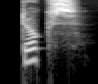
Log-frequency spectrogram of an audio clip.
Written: duks

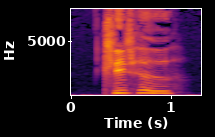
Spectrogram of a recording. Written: klithede

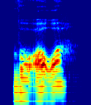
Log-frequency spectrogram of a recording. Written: hvorover

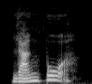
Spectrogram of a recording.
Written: langbord

